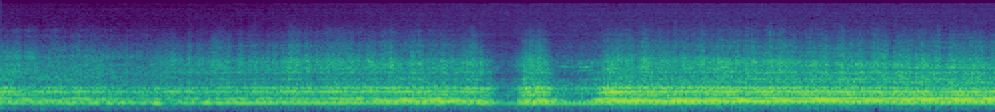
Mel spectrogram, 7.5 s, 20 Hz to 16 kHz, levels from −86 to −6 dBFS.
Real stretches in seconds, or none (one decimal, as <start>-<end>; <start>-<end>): 0.0-0.9; 2.1-3.3; 4.0-7.5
